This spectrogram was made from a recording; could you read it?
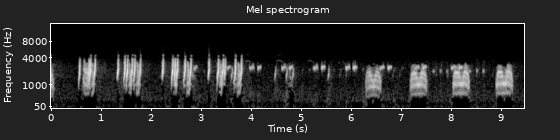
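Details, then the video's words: Common quail (batair) voice used in night hunting: rapid triplets of sharp whistled notes, then soft short pips, then four harsh buzzy notes about a second apart. "Common Quails sound Quail/Batair Ki awaz volume 2024 Bater ki awaz night shikar k ley/Beter ki voice"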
